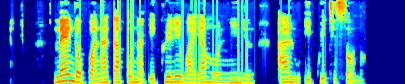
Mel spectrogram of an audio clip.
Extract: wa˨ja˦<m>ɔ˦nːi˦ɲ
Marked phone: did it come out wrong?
no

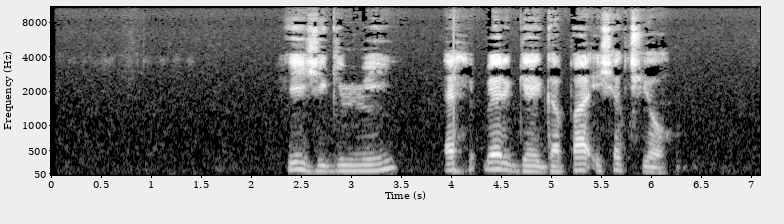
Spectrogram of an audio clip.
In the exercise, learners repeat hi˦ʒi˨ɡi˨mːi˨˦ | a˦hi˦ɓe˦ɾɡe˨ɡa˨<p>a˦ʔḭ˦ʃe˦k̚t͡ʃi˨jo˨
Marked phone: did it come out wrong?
no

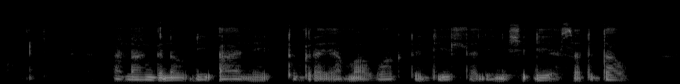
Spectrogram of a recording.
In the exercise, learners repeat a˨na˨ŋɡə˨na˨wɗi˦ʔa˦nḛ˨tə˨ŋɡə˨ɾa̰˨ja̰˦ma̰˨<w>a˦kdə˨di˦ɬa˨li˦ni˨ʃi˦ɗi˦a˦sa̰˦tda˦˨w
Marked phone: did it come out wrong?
no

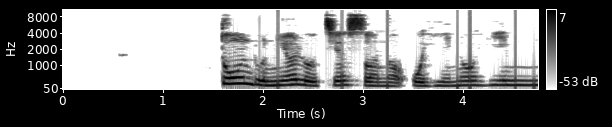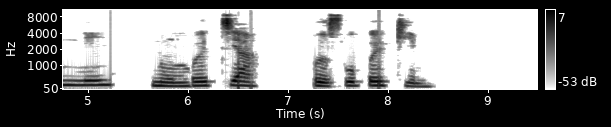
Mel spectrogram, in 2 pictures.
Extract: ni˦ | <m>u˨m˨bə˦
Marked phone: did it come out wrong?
yes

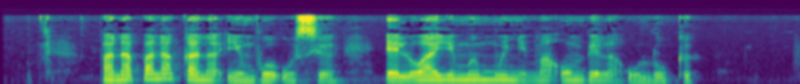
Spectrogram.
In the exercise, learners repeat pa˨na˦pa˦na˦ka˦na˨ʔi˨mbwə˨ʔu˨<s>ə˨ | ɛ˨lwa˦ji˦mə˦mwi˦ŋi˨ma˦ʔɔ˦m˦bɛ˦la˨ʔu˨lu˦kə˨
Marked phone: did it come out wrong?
no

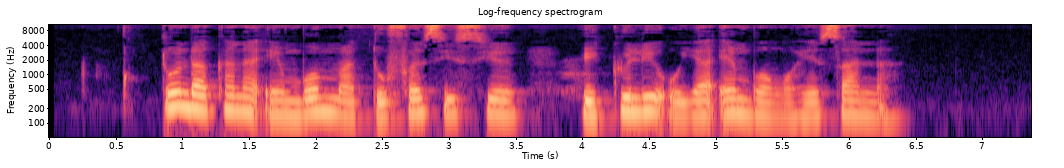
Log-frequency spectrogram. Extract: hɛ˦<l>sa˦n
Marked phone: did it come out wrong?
yes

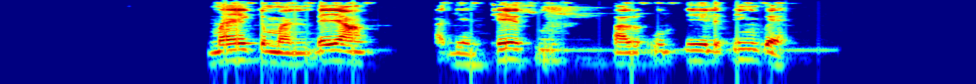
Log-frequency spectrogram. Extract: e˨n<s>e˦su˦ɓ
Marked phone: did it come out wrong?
yes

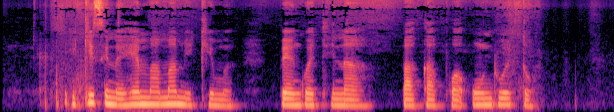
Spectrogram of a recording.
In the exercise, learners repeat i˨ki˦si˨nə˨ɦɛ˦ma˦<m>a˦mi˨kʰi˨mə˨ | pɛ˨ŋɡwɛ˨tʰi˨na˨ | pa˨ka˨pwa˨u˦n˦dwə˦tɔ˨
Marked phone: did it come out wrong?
no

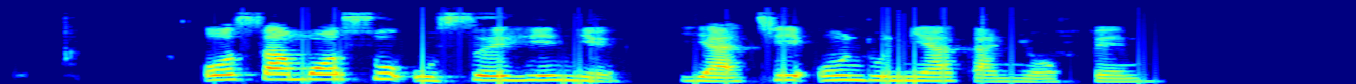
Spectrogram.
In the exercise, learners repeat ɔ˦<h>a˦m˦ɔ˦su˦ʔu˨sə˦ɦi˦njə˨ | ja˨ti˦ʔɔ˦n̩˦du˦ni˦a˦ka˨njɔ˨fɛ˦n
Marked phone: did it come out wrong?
yes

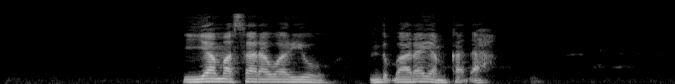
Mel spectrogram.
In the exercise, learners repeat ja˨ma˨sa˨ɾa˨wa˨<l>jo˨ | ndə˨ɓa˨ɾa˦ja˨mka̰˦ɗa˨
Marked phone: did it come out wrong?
yes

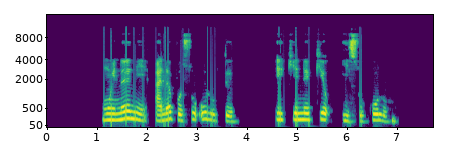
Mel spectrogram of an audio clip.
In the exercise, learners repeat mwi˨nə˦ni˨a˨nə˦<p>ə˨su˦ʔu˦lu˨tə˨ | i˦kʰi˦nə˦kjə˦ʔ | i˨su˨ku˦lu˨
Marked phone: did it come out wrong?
no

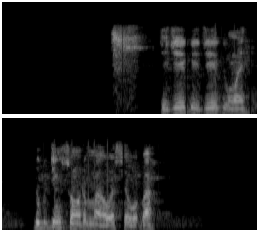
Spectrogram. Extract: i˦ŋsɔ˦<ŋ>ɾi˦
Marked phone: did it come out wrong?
no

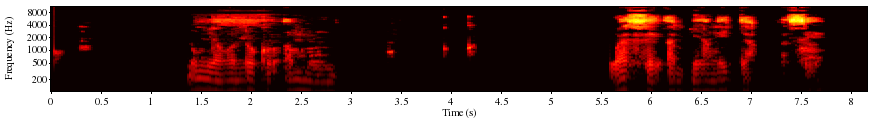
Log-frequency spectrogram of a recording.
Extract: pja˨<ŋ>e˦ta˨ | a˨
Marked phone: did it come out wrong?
no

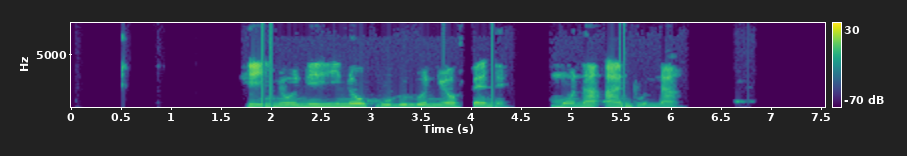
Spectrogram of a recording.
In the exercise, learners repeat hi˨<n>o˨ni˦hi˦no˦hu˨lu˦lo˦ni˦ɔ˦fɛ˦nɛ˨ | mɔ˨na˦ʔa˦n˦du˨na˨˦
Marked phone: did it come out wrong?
yes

